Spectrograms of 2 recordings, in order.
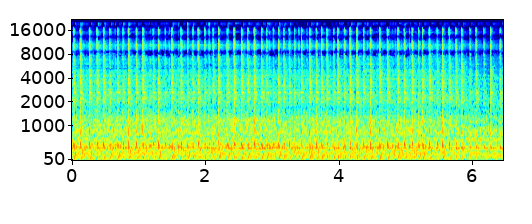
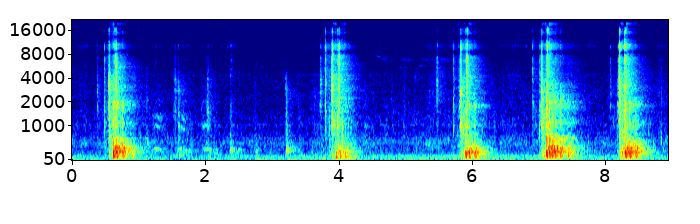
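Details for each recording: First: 2002 Yamaha YZ125 two-stroke, first startup after top-end rebuild, backfired on first kick: crisp, rapid, even crackle at steady speed with no knock or rattle; running normally. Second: Yamaha YZ125 two-stroke after top-end rebuild following blown engine, choke on, fuel on: five or six kicks about one to two seconds apart turn it over but it never catches; owner suspected no spark, yet spark check showed spark present.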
